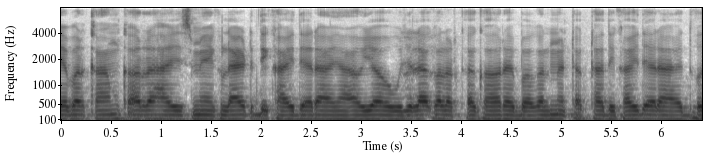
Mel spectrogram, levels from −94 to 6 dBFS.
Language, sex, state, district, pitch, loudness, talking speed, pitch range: Hindi, male, Punjab, Pathankot, 115 Hz, -16 LUFS, 260 wpm, 110-115 Hz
